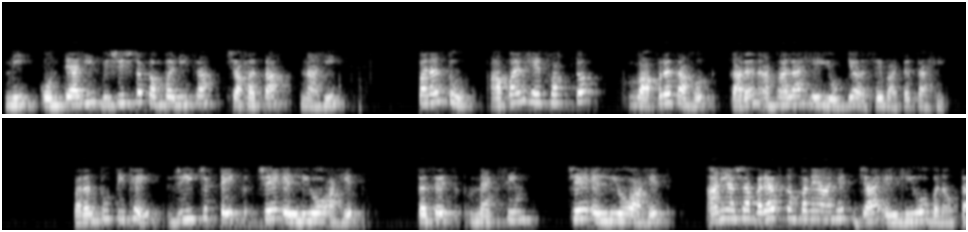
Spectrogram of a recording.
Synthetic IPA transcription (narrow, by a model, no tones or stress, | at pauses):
miːkoɳt̪jaɦiːʋiɕiʂʈəkəmpənit͡sat͡ɕaɦt̪anaɦi | pəɾənt̪uapəɳɦefək̚t̪ə | ʋapɾət̪aɦot̪kaɾəɳam̤alaɦejoɡjəːseʋaʈət̪aɦe | pəɾənt̪ut̪it̪ʰeɾit͡ɕʈekt͡ɕeʔelɖioaɦet̪ː | əset͡smæksim | t͡ɕeelɖioaɦet̪ | a̰ɽ̃iəɕabəɾjat͡skəmpənjaːɦet̪̚d͡ʑjaʔelɖiobənəʋt̪a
